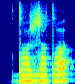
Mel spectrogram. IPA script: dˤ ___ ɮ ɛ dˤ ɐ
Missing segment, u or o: o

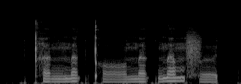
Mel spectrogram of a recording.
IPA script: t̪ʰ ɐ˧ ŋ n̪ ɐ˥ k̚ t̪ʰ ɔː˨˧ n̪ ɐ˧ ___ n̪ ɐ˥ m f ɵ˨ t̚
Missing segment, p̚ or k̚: k̚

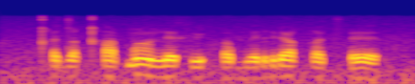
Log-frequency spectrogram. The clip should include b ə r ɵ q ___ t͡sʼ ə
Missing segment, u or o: u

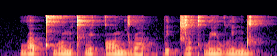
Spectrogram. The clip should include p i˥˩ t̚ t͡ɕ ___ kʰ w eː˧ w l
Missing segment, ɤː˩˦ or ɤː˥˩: ɤː˩˦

